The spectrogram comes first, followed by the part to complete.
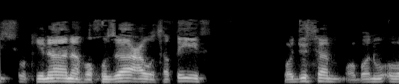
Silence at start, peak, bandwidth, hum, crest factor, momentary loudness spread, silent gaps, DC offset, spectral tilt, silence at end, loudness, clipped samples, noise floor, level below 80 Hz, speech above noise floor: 0 s; -2 dBFS; 8.8 kHz; none; 20 dB; 12 LU; none; under 0.1%; -5 dB/octave; 0 s; -20 LUFS; under 0.1%; -76 dBFS; -68 dBFS; 55 dB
